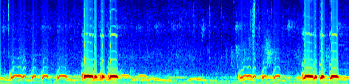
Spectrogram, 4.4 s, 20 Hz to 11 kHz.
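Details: Zebra dove used as a lure for trapping and for rousing quiet or stressed doves. Softer rolling coos give way to a loud, staccato coo burst at about 1 s, and another follows near 3.8 s.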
